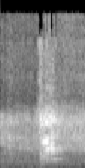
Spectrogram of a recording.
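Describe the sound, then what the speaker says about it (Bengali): Prawns frying in a pan with turmeric and Kashmiri chili sizzle steadily, with two short scraping bursts of stirring breaking through the crackle. "ভালো করে নেড়ে চেড়ে ভেজে নিচ্ছি চিংড়ি মাছগুলো"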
